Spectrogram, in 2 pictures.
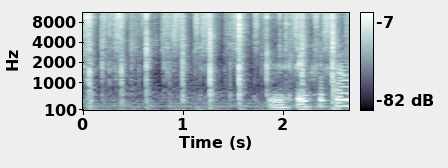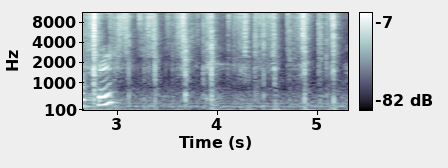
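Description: A deck of cards being shuffled repeatedly in quick riffling bursts, close up, while someone speaks over it.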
